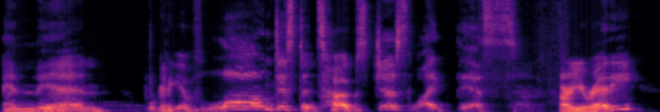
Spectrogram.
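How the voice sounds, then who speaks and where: Female children's storytime reader, higher-pitched, unhurried, singsong and question-led. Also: sing-song. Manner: singsong, asks young listeners questions and answers them. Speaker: children's librarian leading storytime. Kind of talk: children's storytime read-aloud and chat.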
